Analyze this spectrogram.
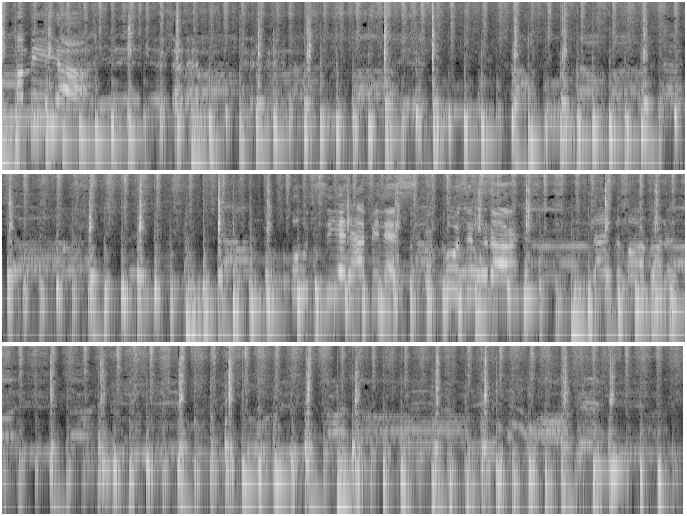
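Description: Upbeat music with a steady, busy percussion beat and a melodic line over it.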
